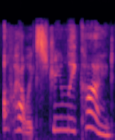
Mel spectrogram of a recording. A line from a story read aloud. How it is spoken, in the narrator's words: cried Polly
